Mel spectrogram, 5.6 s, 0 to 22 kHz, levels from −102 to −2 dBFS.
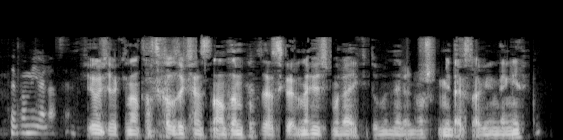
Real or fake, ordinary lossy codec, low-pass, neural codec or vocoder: real; AAC, 32 kbps; 7.2 kHz; none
